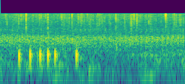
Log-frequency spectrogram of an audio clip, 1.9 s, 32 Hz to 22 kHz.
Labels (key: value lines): label: biophony, pulse
recorder: SoundTrap 500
